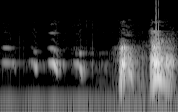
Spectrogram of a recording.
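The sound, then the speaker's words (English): An excited dog, Buna, on a leash by dog tracks under a tree, whines softly a few times, then lets out two loud, sharp barks, the second slightly stronger than the first. “See how excited he gets? He knows he's been here before.”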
